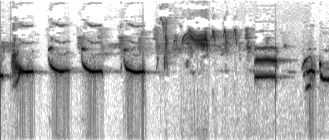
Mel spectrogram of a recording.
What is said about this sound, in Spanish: En inglés lo llamamos el pájaro negro, que es muy feo. Es un pájaro con un canto tan bonito que merece otro nombre.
